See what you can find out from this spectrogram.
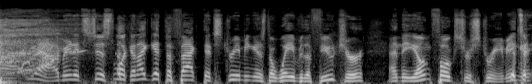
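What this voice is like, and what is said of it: Usual voice. Nothing is said of it.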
